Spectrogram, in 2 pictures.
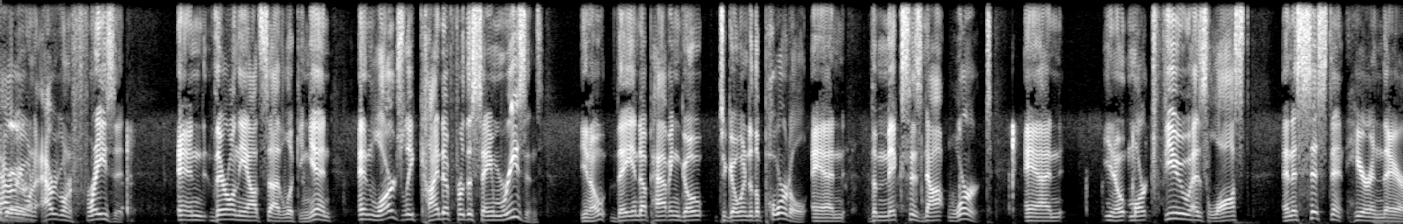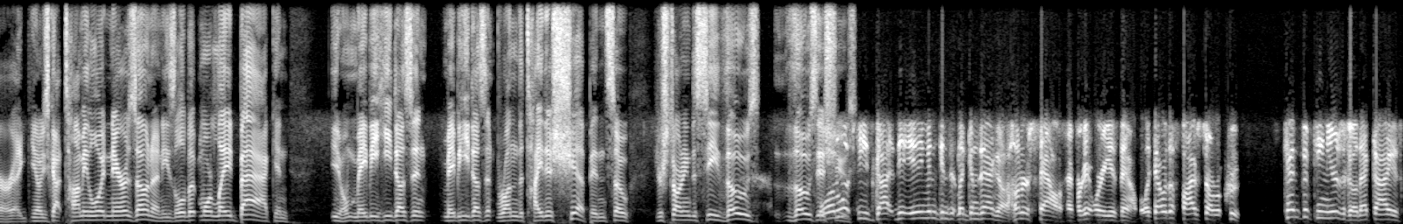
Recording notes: via the phone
